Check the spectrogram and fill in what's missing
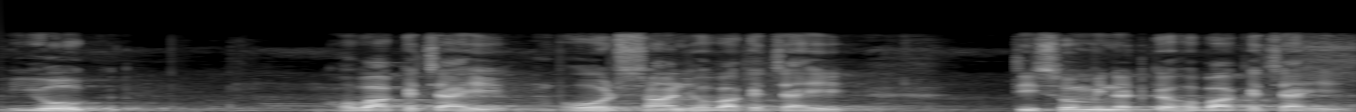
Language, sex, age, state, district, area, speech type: Maithili, male, 45-60, Bihar, Saharsa, urban, spontaneous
